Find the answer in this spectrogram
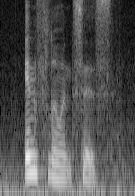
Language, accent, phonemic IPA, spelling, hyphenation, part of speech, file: English, US, /ˈɪn.flu.ən.sɪz/, influences, in‧flu‧ences, noun / verb, En-us-influences.ogg
- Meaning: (noun) plural of influence; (verb) third-person singular simple present indicative of influence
